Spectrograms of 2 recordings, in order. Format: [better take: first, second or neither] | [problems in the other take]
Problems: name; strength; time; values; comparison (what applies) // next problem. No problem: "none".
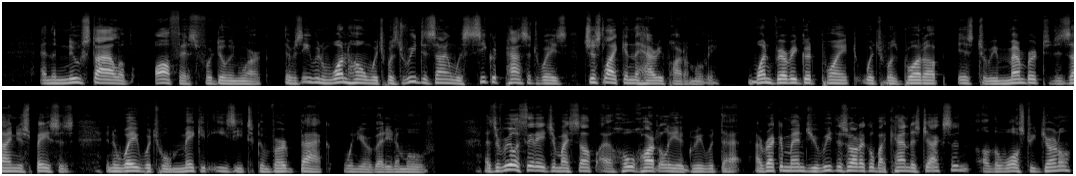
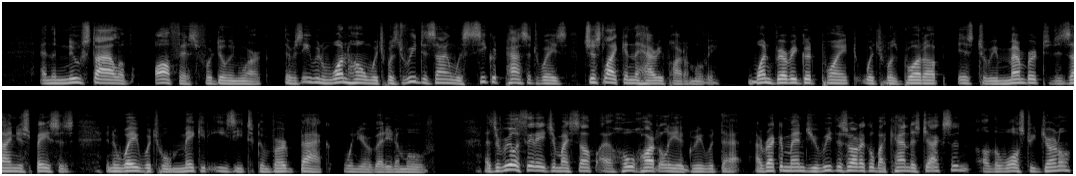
first | garbled, watery; slightly; nothing above 7.5 kHz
